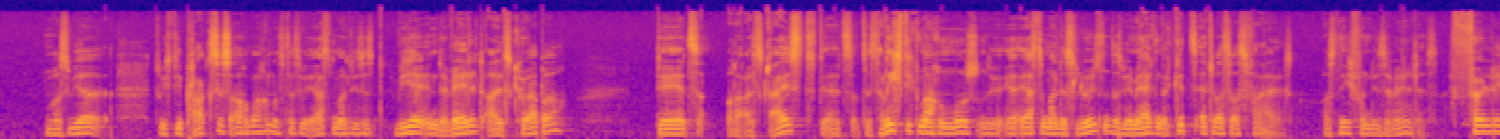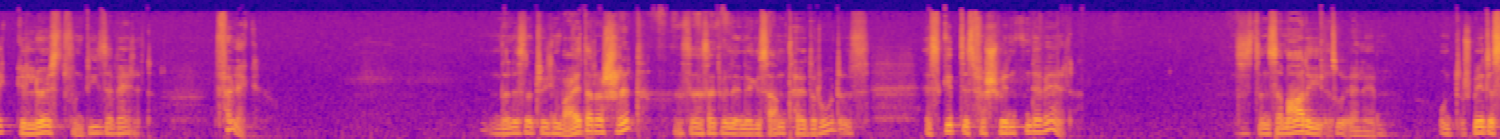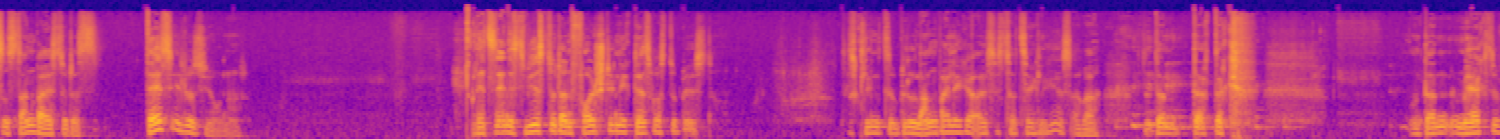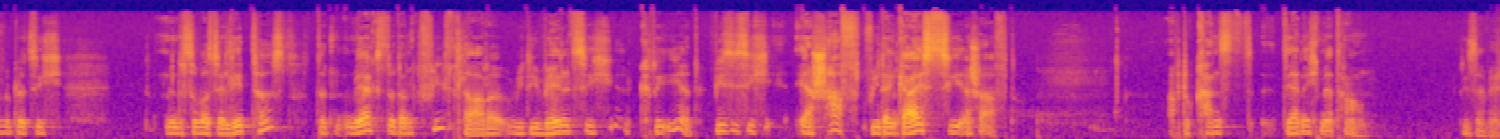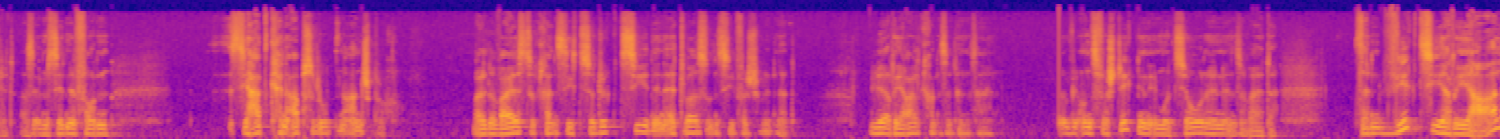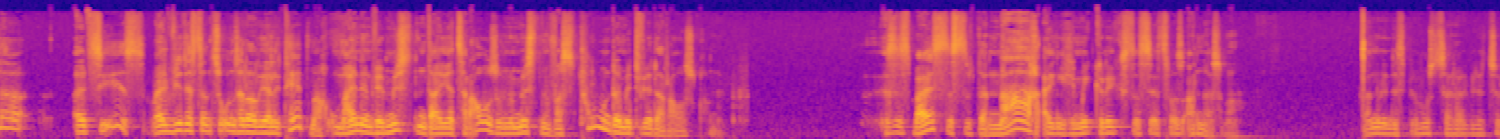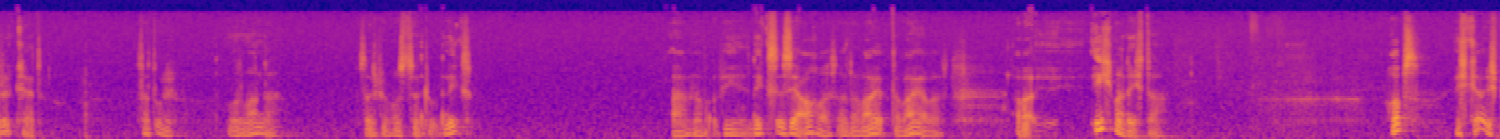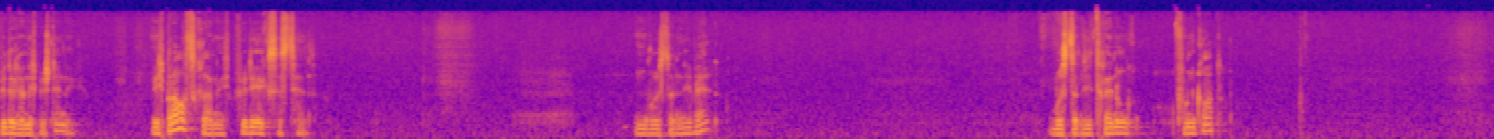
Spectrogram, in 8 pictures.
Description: Satsangs und Meditation Live-Aufnahmen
